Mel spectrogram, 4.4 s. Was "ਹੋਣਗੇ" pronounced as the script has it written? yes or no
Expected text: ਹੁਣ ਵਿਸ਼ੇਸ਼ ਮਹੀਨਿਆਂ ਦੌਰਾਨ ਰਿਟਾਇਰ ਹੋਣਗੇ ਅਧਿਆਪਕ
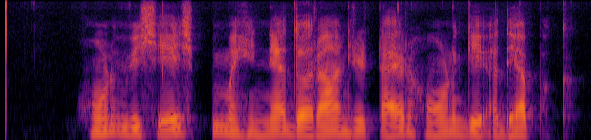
yes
